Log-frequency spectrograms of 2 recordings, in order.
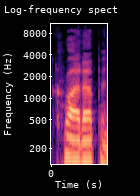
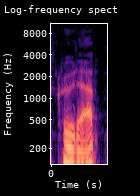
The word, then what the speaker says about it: Crudup: I'd always pronounced it Crudup until I met him, but it's pronounced Crudup.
